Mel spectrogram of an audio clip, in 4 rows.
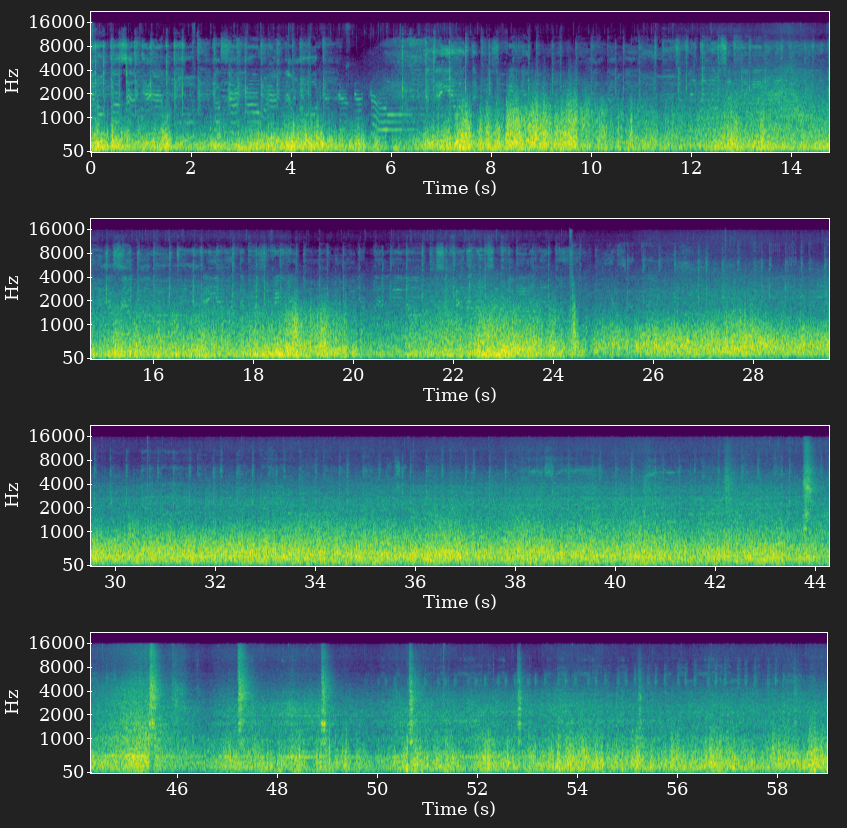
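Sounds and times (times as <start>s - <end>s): wind rushing over microphone: 0.0s - 59.0s
sharp clicks or knocks: 43.8s - 46.3s, 47.2s - 47.6s.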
